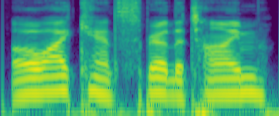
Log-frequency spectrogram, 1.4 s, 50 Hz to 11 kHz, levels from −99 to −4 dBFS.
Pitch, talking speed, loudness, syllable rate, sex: 145 Hz, 260 wpm, -14 LUFS, 5.6 syllables/s, male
